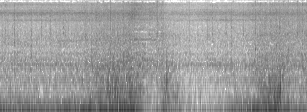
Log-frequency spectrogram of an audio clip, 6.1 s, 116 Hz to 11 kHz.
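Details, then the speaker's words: Plymouth Fury, carbureted V8, sat 5 years. Lumpy idle, and when the throttle opens the revs stumble and sag before picking up: a hesitation on acceleration. The accelerator pump is suspected, not confirmed. "yeah so i think that hesitation is accelerated pump i think that accelerator pump needs to accelerate itself off this engine"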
